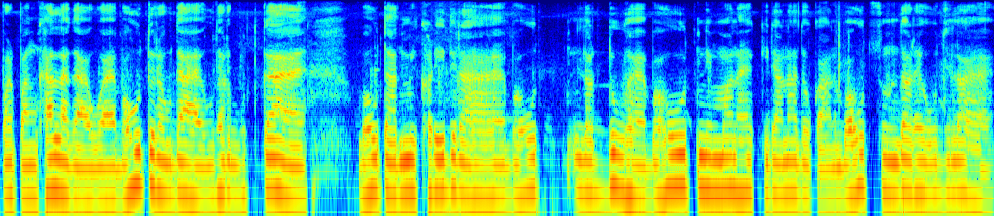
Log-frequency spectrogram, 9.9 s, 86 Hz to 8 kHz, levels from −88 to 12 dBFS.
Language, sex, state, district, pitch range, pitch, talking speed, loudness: Hindi, male, Bihar, West Champaran, 125-140 Hz, 135 Hz, 175 wpm, -17 LUFS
